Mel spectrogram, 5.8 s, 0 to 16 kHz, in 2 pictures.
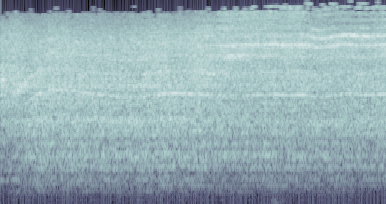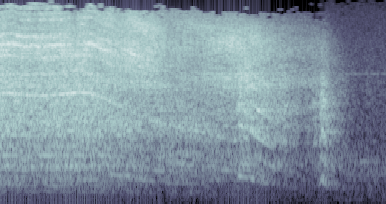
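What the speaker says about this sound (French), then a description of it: "Voici ce qu'une toupie donne comme son." A wood router spindle on a Shapeoko 5 CNC whines steadily and loudly with no one talking, then spins down and falls quiet near the end.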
